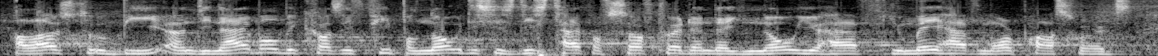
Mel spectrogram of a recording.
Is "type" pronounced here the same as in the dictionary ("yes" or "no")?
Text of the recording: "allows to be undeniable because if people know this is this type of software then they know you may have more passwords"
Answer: yes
